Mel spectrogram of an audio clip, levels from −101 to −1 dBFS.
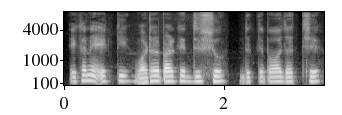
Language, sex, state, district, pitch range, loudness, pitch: Bengali, male, West Bengal, Alipurduar, 150-165 Hz, -18 LUFS, 160 Hz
